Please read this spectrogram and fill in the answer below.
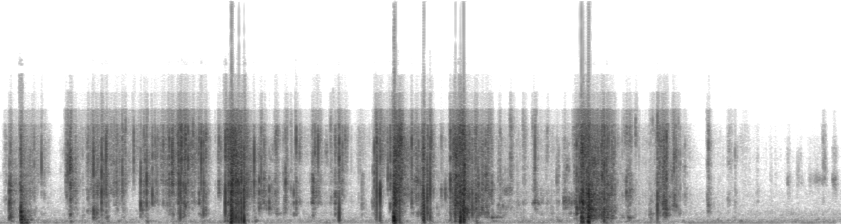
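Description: Foil wrapper of a trading-card pack being torn open and crinkled, a dense run of sharp crackles that stops about five seconds in.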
